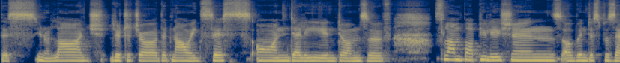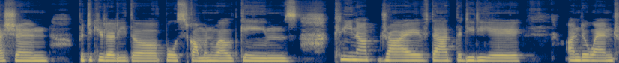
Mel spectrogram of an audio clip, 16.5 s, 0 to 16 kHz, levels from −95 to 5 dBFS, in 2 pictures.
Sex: female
